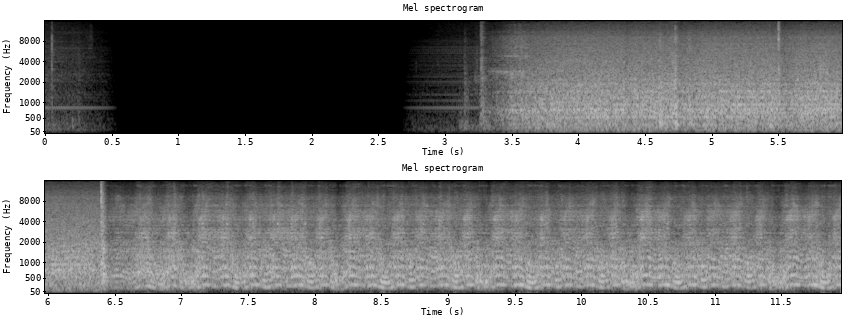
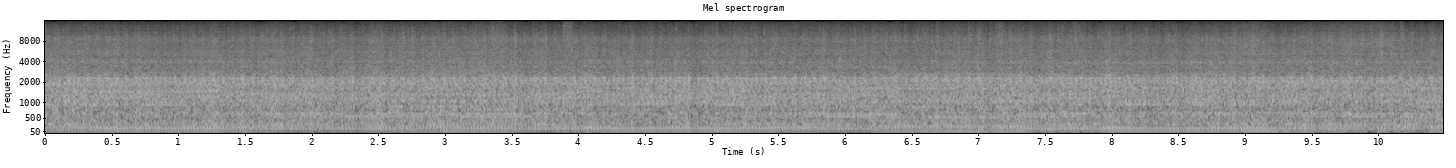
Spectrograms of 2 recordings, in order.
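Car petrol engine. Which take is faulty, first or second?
first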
